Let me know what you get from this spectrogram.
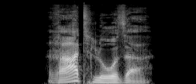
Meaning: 1. comparative degree of ratlos 2. inflection of ratlos: strong/mixed nominative masculine singular 3. inflection of ratlos: strong genitive/dative feminine singular
- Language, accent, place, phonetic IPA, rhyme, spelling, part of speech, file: German, Germany, Berlin, [ˈʁaːtloːzɐ], -aːtloːzɐ, ratloser, adjective, De-ratloser.ogg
